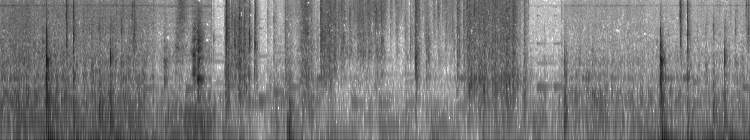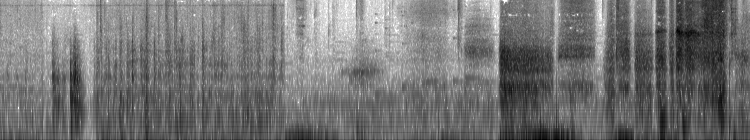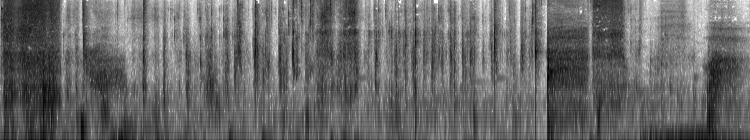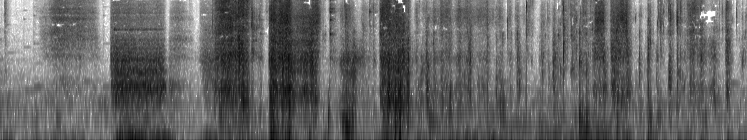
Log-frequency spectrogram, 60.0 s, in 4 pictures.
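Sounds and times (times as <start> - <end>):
slurping noodles: 27.2 - 33.0, 49.1 - 59.7
chewing: 32.8 - 40.9, 51.4 - 59.9.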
